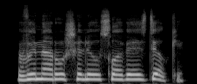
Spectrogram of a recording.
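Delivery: ordinary delivery, nothing marked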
